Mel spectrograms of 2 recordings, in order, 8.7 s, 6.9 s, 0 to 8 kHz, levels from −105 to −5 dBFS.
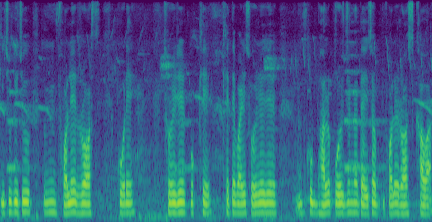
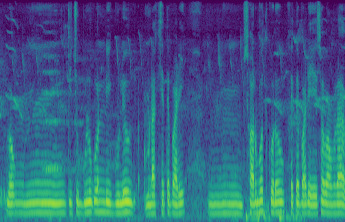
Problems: none marked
